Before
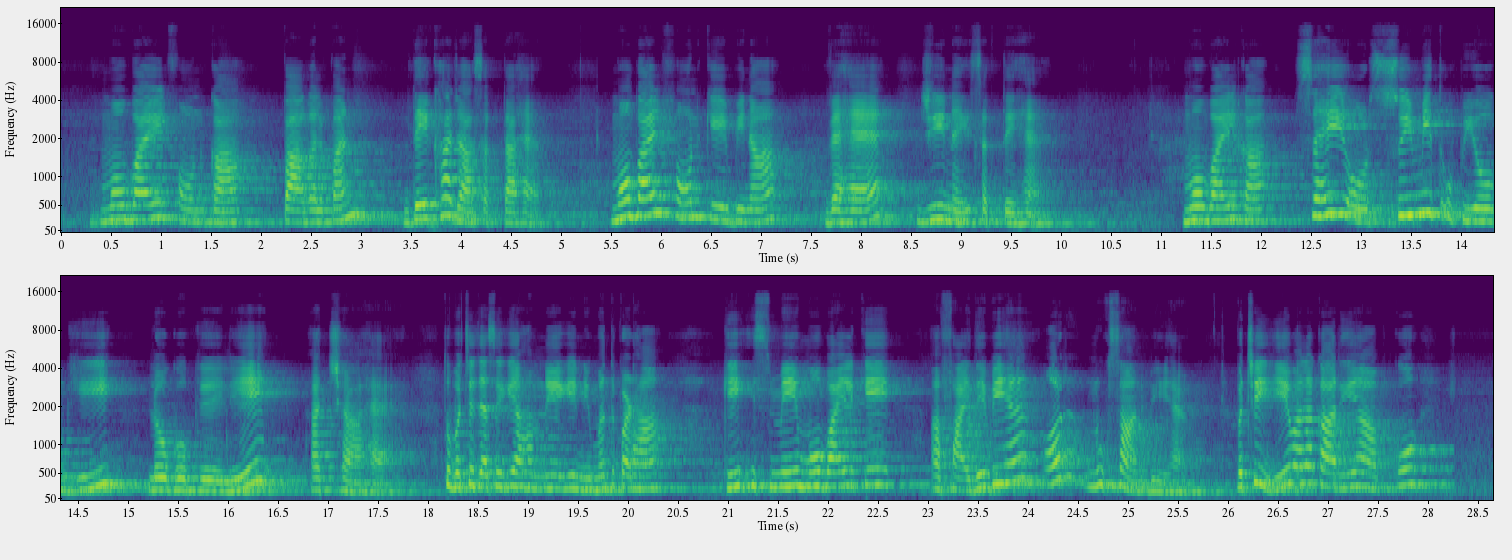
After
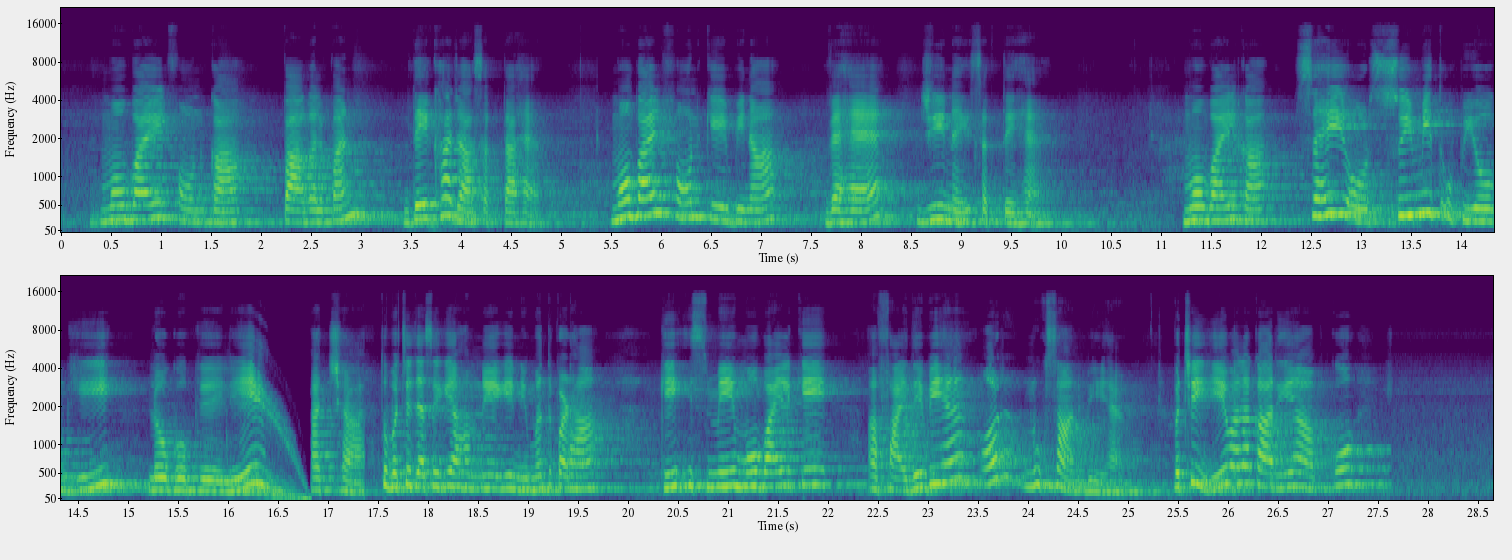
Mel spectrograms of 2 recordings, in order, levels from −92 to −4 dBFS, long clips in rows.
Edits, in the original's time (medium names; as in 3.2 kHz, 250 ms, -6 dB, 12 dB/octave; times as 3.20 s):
16.24 s: tape stop 0.60 s
17.37–18.00 s: delete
